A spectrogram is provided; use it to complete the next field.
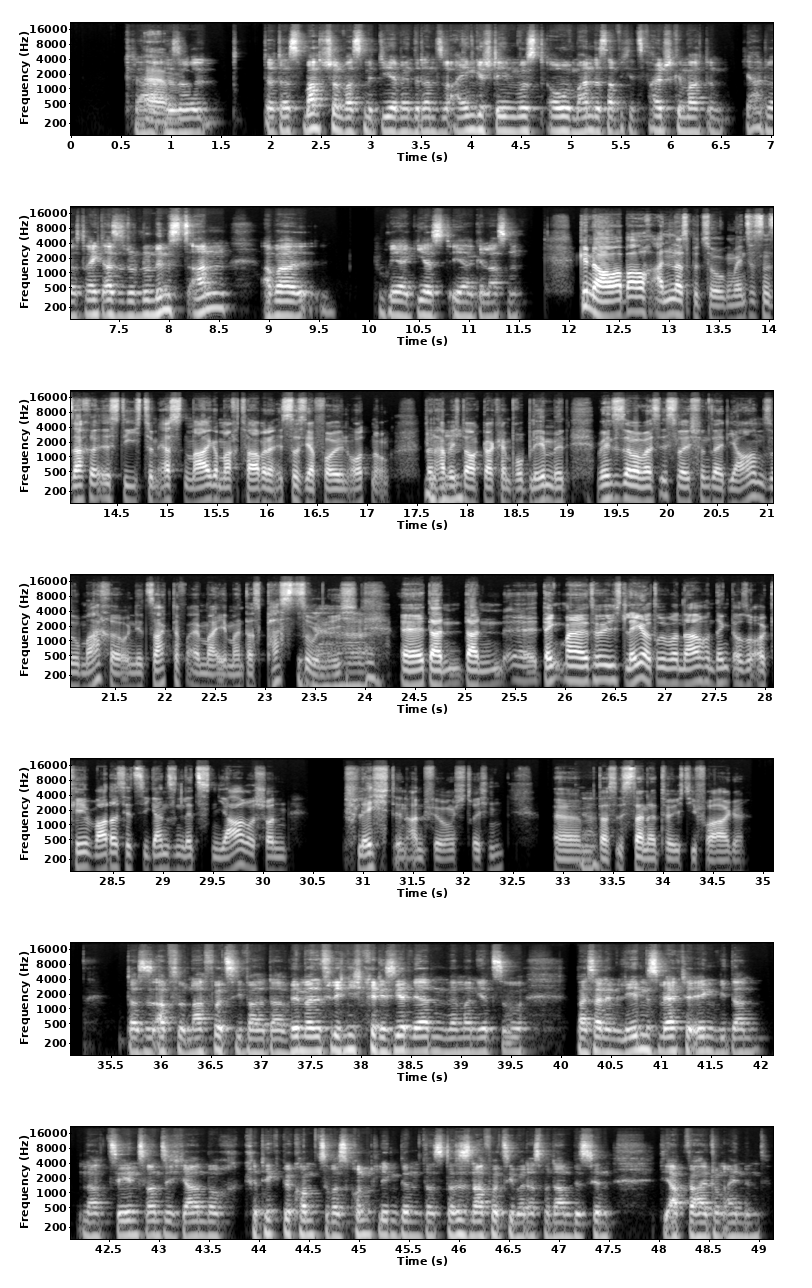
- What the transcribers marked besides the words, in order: none
- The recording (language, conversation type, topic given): German, podcast, Wie kannst du Feedback nutzen, ohne dich kleinzumachen?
